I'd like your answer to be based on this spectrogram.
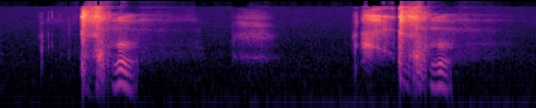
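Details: Henry relaxing on the couch, then sneezing: two sharp sneezes, each with a quick intake before it and a short snuffle between them.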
